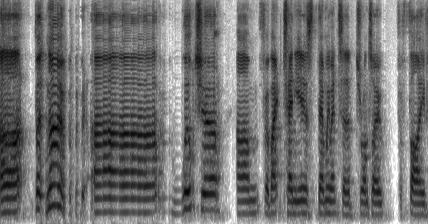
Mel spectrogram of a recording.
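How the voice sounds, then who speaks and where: Ordinary pitch variation and big swings in loudness at a very slow pace, with music in the background. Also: man, high pitch for a man. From Bristol, England. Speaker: podcast guest, baseball fan. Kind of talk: casual chat.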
